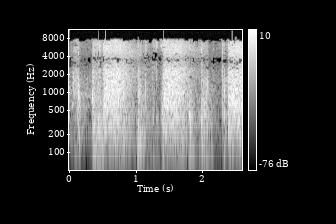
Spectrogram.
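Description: Gunshots in a radio drama shootout: three loud, sharp bangs spaced about a second apart, each followed by a noisy, rumbling decay.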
